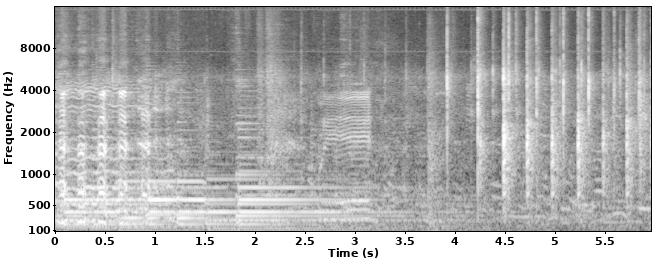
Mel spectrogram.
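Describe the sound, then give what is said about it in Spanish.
Audience clapping at a live payada, an improvised sung verse contest: sustained sung or played tones fill the first half, then a run of many sharp, fairly evenly spaced claps takes over to the end. “Gracias por esos aplausos.”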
